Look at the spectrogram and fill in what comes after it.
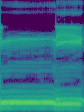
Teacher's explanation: جب ہم حمزہ کو نون کے ساتھ ملائیں گے تو ہم غنہ کریں گے، ٹھیک ہے، یعنی کہ ناک میں آواز، نون کی آواز کو تھوڑا سا ہم لمبا کریں گے، انی، نون یا زیر نی، ٹھیک ہے۔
